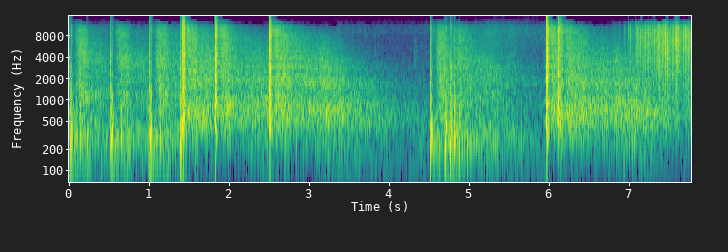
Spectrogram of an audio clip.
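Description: Aerial fireworks going off: a quick series of sharp bangs in the first two and a half seconds, further bursts about four and a half and six seconds in, then a fast crackle near the end.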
